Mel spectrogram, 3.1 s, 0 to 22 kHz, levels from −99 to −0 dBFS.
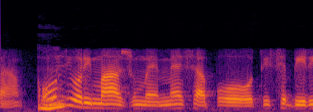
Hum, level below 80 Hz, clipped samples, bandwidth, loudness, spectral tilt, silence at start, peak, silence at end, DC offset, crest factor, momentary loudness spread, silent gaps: none; -62 dBFS; under 0.1%; 4.1 kHz; -29 LUFS; -10 dB/octave; 0 s; -12 dBFS; 0 s; under 0.1%; 18 dB; 7 LU; none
